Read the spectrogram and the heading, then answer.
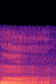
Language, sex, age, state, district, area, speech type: Bodo, male, 60+, Assam, Chirang, rural, spontaneous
